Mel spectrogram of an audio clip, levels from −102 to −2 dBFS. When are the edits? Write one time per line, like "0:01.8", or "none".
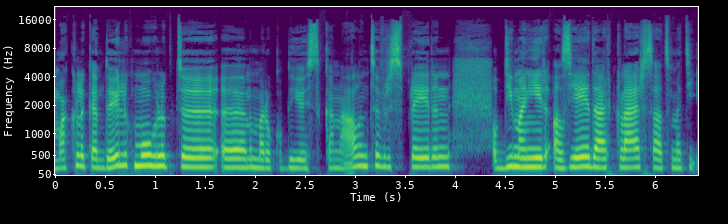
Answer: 0:01.9
0:04.4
